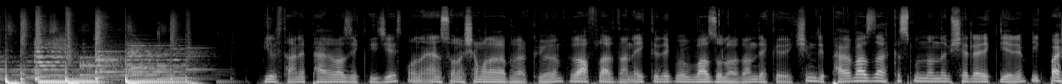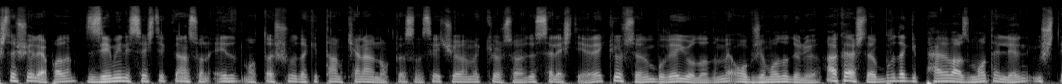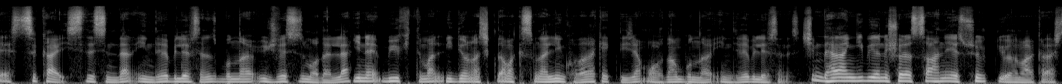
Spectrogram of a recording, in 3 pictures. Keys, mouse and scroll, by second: 0.5-1.7 drag, 1.7 scroll down 3, 1.9 scroll up 3, 2.0 shift+middle click, 2.3 click, 4.0 middle click, 5.5-8.8 drag, 9.0 scroll down 1, 9.3 middle click, 9.8 shift+middle drag, 10.2 shift+middle click, 10.2-10.5 scroll up 4, 10.8 right click, 11.4 right click, 11.7 Tab, 12.3 1, 12.8 right click, 14.6 shift+s, 17.1 Tab, 29.8-31.0 drag.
